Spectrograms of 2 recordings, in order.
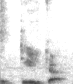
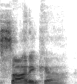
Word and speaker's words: Sadika: It's Sadika. Yeah. Sadika. Okay, I have to write this down. Sadika is how he pronounced it. Yeah. I thought it was Sonica, but Sadika, a little smoother.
